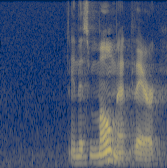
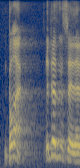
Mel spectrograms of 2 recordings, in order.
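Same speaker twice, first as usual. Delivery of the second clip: ordinary talk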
